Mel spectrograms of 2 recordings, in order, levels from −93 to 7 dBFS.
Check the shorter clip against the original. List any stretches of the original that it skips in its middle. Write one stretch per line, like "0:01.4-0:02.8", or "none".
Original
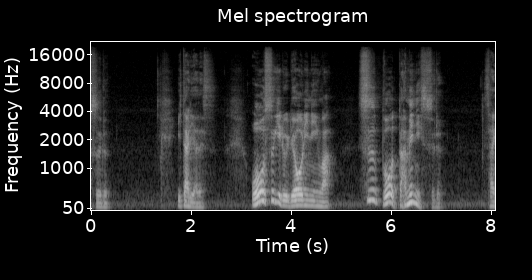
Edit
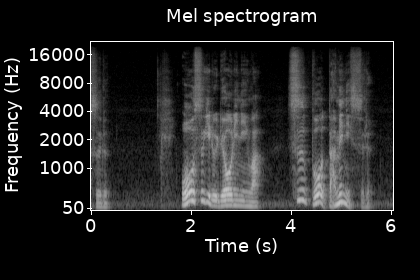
0:01.7-0:03.1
